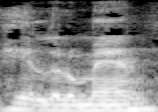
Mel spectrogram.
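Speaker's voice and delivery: light southern twang. Quoting an older man who greeted him, slight southern accent. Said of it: "with a little southern accent".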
